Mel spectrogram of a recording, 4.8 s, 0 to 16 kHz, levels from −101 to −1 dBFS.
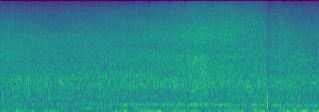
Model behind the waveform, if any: none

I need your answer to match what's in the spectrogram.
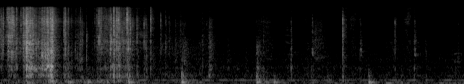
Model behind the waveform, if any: none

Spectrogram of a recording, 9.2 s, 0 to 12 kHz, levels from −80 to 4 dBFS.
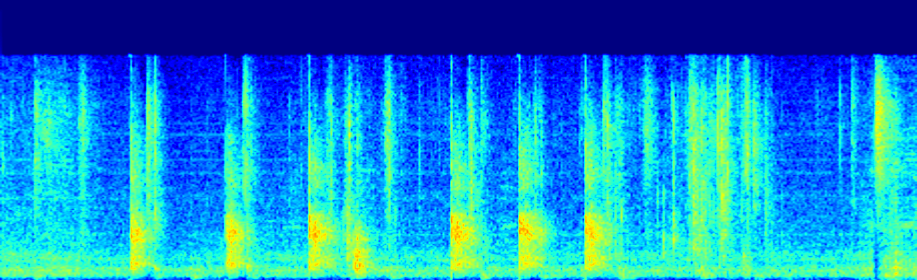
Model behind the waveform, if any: none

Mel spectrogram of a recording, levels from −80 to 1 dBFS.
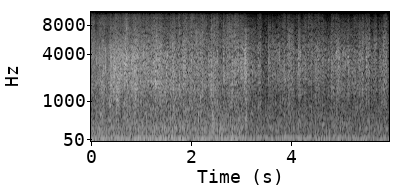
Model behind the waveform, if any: vocoder, Vocos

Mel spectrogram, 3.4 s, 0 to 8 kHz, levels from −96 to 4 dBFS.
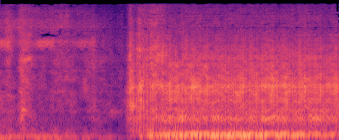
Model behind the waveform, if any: vocoder, Vocos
